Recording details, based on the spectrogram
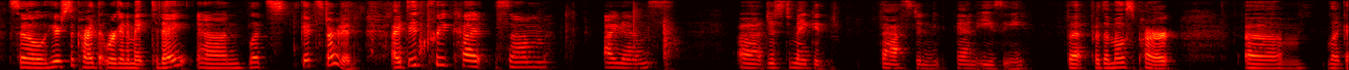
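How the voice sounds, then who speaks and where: A woman hosting a card-making tutorial, talking in a chatty, friendly way with fillers and self-corrections. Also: fairly low pitch. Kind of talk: casual craft tutorial.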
